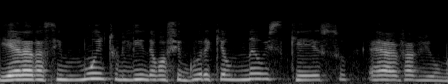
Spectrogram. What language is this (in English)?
Portuguese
